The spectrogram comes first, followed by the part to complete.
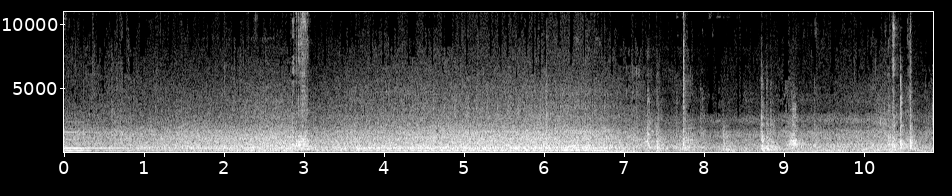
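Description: A sedan taxi pulling up and stopping, its engine and tyres giving a steady noise that dies away about seven seconds in. Then a few sharp clicks and knocks as the driver's door is unlatched and opened.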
